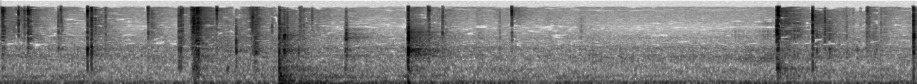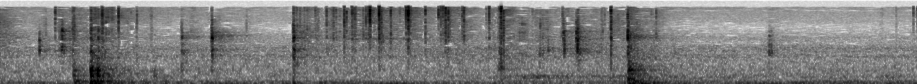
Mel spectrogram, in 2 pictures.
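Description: A metal blade carves a solid red and silver striped bar of soap with a white core. Quiet, crisp, bright scraping and shaving sounds come in quick bursts, with short pauses between clusters of cuts. Each stroke dies away almost at once, with little low end.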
